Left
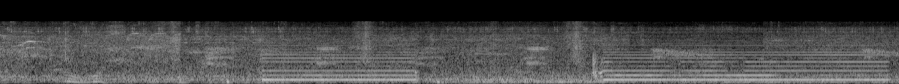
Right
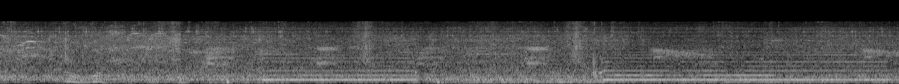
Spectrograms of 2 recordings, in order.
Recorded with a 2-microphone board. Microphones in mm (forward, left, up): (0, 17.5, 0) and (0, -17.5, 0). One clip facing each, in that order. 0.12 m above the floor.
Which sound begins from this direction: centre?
A man speaking, at 0.6 s.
